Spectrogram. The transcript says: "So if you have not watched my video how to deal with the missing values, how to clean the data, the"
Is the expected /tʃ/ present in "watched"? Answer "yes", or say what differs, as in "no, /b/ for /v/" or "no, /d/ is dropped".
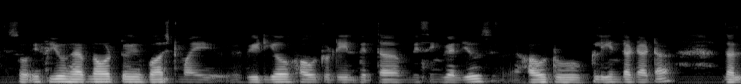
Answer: no, /s/ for /tʃ/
